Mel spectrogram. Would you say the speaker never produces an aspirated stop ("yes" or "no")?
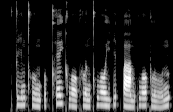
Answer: no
